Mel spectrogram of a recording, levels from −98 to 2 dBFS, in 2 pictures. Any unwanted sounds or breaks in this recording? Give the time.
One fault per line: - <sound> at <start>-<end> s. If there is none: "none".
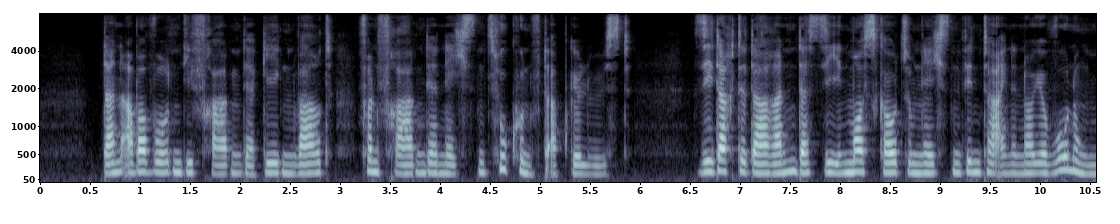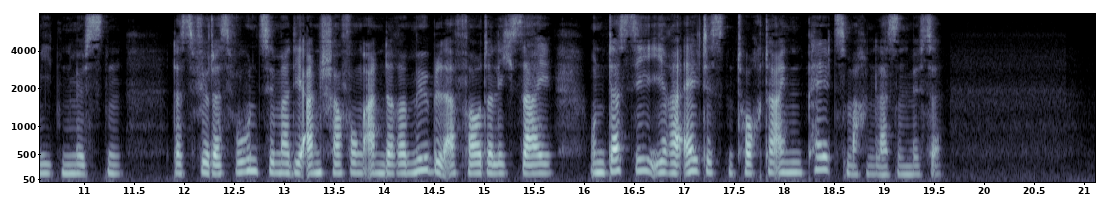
none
